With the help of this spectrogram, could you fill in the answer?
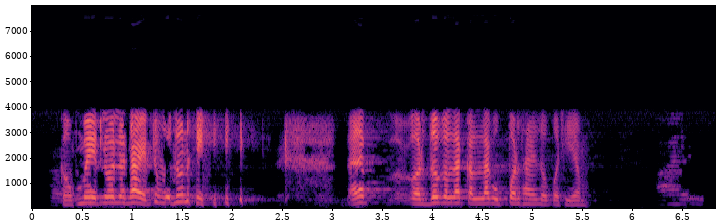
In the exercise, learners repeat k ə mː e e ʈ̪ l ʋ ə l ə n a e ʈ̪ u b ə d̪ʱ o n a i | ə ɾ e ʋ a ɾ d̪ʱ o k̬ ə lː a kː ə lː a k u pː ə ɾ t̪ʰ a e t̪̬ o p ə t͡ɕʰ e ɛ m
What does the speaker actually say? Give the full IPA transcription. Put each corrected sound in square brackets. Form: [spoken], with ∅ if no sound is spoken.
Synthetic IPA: k ə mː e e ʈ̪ l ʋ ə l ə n a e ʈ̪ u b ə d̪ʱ [u] n a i | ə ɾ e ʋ [ə] ɾ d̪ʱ o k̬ ə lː a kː ə lː a k u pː ə ɾ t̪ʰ a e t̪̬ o p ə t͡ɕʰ [i] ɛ m

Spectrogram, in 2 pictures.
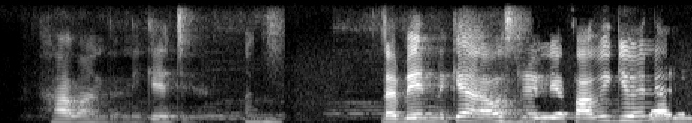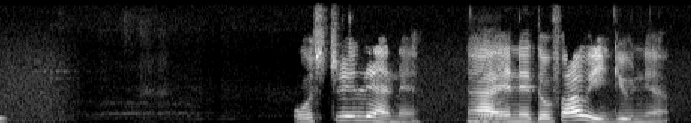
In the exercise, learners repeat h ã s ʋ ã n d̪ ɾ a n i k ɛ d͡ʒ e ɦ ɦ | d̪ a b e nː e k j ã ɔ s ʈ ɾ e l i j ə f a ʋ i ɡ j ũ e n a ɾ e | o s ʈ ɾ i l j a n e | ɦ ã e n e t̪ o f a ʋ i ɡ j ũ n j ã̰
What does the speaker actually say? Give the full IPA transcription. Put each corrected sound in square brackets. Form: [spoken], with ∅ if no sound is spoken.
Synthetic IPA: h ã [∅] ʋ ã n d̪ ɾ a n i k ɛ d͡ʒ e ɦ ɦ | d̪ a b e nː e k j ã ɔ s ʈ ɾ e l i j [a] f a ʋ i ɡ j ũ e n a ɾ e | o s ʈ ɾ [e] l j a n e | ɦ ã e n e t̪ o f a ʋ i ɡ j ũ n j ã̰

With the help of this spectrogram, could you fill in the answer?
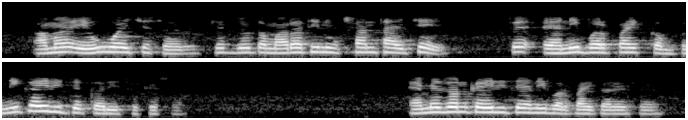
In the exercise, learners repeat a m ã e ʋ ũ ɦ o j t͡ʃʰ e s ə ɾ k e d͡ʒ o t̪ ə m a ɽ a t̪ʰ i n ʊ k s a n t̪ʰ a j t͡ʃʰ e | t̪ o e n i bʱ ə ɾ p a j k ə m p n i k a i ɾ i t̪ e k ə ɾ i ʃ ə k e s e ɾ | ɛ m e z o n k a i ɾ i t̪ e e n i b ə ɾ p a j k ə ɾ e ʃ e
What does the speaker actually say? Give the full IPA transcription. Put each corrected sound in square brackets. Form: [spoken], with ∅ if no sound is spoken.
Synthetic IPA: a m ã e ʋ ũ ɦ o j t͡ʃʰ e s ə ɾ k e d͡ʒ o t̪ ə m a [ɾ] a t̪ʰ i n ʊ k s a n t̪ʰ a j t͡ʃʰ e | t̪ o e n i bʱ ə ɾ p a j k ə m p n i k [ə] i ɾ i t̪ e k ə ɾ i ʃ ə k e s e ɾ | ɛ m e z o n k [ə] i ɾ i t̪ e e n i b ə ɾ p a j k ə ɾ e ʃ e

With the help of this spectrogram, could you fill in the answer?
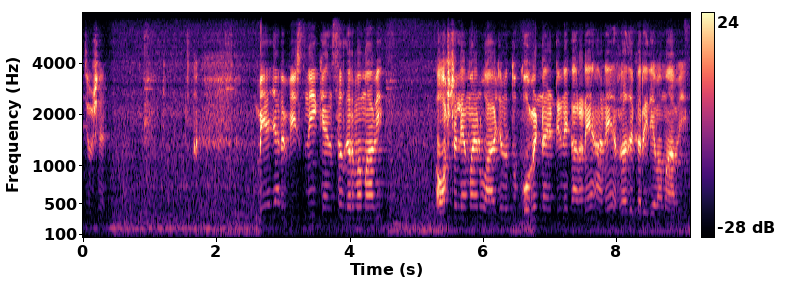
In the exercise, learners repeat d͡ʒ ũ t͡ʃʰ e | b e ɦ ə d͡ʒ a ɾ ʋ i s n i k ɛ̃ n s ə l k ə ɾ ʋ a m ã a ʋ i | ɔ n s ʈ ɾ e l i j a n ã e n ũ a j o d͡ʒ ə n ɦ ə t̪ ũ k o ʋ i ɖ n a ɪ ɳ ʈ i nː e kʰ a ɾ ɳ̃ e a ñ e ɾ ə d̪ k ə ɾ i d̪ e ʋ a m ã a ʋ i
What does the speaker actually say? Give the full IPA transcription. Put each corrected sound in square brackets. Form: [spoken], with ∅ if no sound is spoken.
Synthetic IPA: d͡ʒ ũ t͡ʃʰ e | b e ɦ ə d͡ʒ a ɾ ʋ i s n i k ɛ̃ n s ə l k ə ɾ ʋ a m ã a ʋ i | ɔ [∅] s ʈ ɾ e l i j a [m] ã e n ũ a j o d͡ʒ ə n ɦ ə t̪ ũ k o ʋ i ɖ n a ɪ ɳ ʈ i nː e [k] a ɾ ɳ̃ e a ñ e ɾ ə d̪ k ə ɾ i d̪ e ʋ a m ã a ʋ i

